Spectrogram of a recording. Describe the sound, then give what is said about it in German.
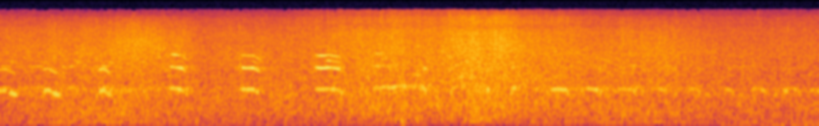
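Steady roar of North Sea surf breaking on a windy shore in the north in early spring, a constant rushing wash with gusts of wind, while small birds chirp intermittently above the noise. “Und sonst kommst du einfach nächste Woche wieder mit mir ans Meer.”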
